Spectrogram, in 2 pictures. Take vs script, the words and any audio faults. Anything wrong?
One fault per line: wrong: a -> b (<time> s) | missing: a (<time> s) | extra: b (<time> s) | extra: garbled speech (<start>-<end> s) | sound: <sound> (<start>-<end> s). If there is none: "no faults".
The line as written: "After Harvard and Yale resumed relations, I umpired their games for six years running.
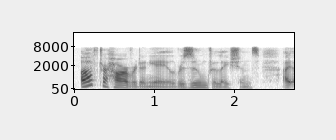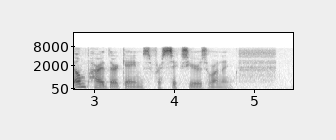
no faults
